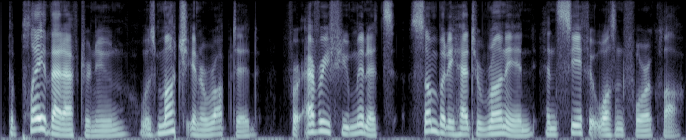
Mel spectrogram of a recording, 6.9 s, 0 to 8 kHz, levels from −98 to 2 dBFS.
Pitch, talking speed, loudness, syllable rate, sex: 135 Hz, 200 wpm, -21 LUFS, 5.8 syllables/s, male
